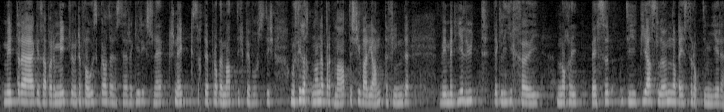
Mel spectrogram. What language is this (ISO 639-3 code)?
gsw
